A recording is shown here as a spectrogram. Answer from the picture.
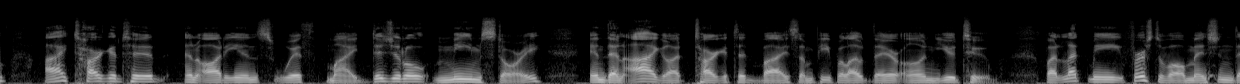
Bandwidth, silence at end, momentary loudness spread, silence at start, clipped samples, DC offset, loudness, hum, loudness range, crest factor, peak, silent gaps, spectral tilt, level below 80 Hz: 9.6 kHz; 0 s; 7 LU; 0 s; under 0.1%; under 0.1%; -25 LUFS; none; 2 LU; 16 dB; -8 dBFS; none; -7 dB/octave; -46 dBFS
